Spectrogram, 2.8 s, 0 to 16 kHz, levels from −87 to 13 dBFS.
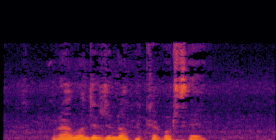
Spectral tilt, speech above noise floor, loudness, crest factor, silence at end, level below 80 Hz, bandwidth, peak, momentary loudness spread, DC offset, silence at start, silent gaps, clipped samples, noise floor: -5.5 dB/octave; 27 dB; -20 LUFS; 16 dB; 0.7 s; -46 dBFS; 11.5 kHz; -6 dBFS; 9 LU; under 0.1%; 0.5 s; none; under 0.1%; -47 dBFS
